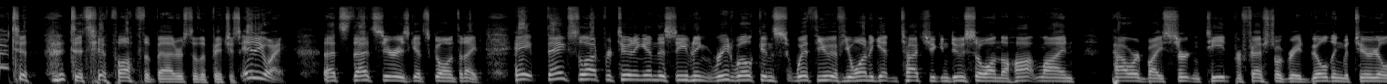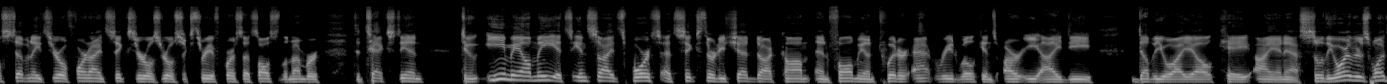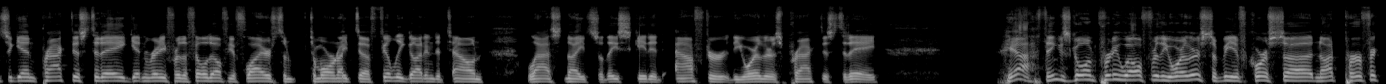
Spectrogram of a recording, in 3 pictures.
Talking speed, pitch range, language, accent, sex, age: 175 wpm, 130-175 Hz, English, American, male, 40-59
